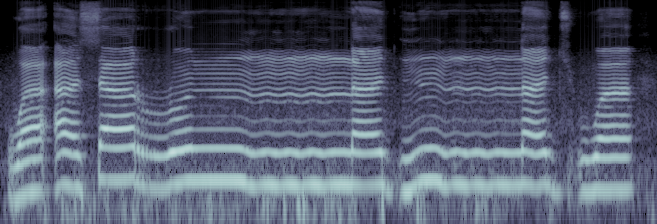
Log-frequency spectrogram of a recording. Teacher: Nun yang ada tanda syaddah wajibul ghunnah dibaca dengan ghunnah dengan 2 harakat.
